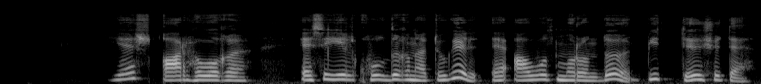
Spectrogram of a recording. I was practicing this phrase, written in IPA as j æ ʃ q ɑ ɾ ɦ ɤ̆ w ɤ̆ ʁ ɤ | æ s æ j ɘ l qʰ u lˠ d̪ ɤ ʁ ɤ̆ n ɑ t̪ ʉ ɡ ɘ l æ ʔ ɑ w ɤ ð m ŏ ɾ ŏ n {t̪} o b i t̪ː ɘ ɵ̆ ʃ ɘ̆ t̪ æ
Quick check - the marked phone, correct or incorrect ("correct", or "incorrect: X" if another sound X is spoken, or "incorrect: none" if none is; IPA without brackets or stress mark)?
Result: incorrect: d̪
